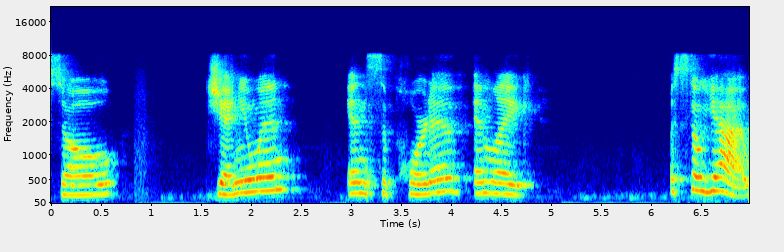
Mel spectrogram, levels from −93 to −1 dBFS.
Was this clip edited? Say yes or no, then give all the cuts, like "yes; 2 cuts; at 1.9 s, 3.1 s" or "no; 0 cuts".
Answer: no; 0 cuts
